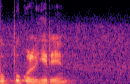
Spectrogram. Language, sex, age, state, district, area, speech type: Tamil, female, 45-60, Tamil Nadu, Perambalur, urban, read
